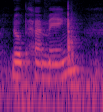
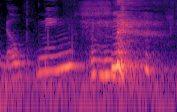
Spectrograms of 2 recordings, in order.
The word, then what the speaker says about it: Nopeming: The name Nopeming, which for a long time I was calling it Nopeming. – How do we spell it now that we're here? – It's basically like Nope, N-O-P-E, M-I-N-G. – M-I-N-G, okay.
